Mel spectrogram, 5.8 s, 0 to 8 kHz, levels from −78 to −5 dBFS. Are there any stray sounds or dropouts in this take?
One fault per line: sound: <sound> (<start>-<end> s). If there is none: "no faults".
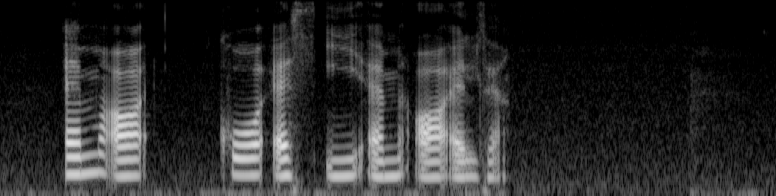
no faults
